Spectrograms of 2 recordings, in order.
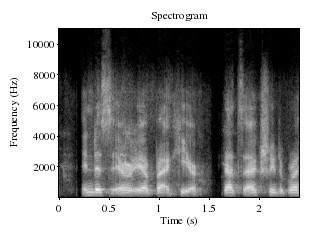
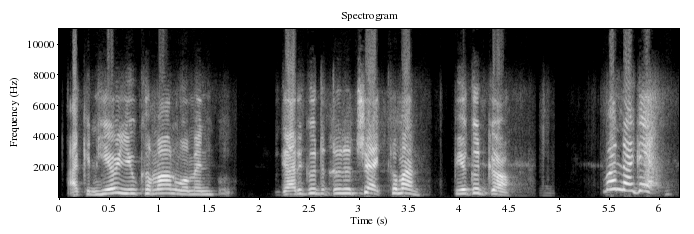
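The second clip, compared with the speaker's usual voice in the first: coaxing call; 6 semitones higher, 5 dB louder than usual. Real, not acted. Coaxing the hen out loudly.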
